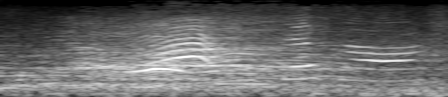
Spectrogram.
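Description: Young children's high voices calling out together, once from about half a second in and again briefly near the end, as a group answer such as a chorus of "thank you".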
